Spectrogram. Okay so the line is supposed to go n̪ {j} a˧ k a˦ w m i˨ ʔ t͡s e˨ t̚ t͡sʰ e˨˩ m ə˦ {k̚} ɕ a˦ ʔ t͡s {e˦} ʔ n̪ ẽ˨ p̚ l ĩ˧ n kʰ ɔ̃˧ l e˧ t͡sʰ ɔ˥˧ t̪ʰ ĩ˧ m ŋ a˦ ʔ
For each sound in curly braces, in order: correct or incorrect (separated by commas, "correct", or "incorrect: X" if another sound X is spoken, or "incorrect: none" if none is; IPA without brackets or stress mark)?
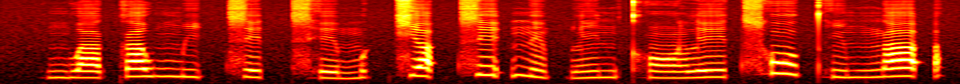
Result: incorrect: w, correct, correct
